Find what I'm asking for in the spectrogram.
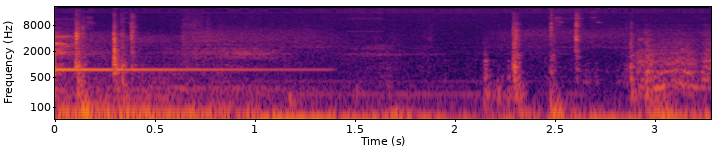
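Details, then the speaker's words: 2019 Chevrolet Silverado Z71, 34,000 miles, towed in for no-start no-crank: brief crank then clean start to steady low idle when shifted to neutral; park-position issue suspected. "Put it in neutral. Oh, look at that. Would you look at that? Fired right up."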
